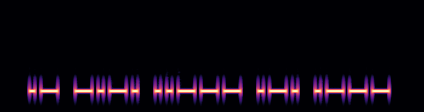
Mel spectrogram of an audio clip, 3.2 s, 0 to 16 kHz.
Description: Morse code, heard as a keyed tone, about 27 wpm, 700 Hz. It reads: AC2RJ
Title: USA Call Signs - 5 Characters - Repeated 3x - 28wpm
